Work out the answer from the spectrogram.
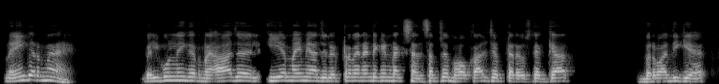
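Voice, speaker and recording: A man's voice: on the high side, level tone, fast, a little mellow, clean tone, no echo, lo-fi sound. A man teaching physics for exam prep in a conversational lecture, sarcastic as he rattles off deleted topics.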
